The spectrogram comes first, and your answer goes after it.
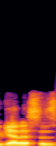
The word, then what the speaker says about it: Geddes: 31 years ago, I began a noble tradition of mispronouncing Gary Geddes's name.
